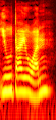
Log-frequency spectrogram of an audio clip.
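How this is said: It is said with a Zhangzhou accent. "尾个漳州腔个时阵"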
